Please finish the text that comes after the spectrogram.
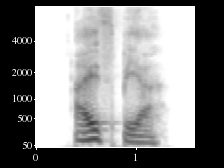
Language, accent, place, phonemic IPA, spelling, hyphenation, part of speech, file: German, Germany, Berlin, /ˈaɪ̯sˌbɛːr/, Eisbär, Eis‧bär, noun, De-Eisbär.ogg
- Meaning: polar bear (Ursus maritimus)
